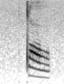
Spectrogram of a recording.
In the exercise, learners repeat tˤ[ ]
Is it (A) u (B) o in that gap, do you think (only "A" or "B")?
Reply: B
